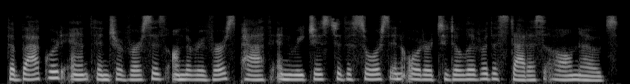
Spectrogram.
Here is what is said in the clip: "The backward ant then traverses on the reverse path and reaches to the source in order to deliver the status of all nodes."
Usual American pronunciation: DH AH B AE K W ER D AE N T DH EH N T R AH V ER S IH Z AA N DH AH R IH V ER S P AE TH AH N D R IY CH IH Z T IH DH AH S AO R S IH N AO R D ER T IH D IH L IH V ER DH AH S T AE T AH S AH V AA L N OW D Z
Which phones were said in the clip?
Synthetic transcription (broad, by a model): DH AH B AE K W ER D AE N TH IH N T R AH V ER S IH Z N DH AH R IH V ER S P AE TH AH N R IY CH IH Z T IH DH AH S AO R S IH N AO R D ER T IH D IH L IH V ER DH AH S T AE T AH S AH V AA L N OW D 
